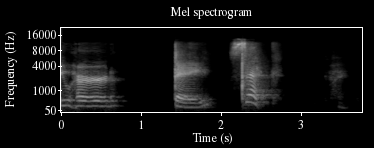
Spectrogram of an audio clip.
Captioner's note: clapping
